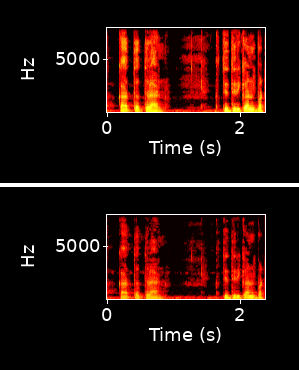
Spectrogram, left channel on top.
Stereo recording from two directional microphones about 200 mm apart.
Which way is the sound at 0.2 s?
35° left (ahead or behind).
